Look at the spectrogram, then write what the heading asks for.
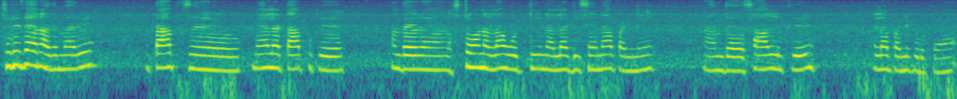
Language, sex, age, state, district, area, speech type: Tamil, female, 60+, Tamil Nadu, Tiruchirappalli, rural, spontaneous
